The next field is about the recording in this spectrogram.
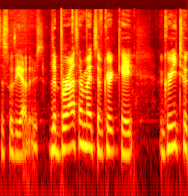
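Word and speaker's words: Barathrumites: I will discuss this with the others the barathomites of Great Gate agreed to accept this lens did you say barathamites so that's how it's pronounced Great Gate is a that's where Q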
